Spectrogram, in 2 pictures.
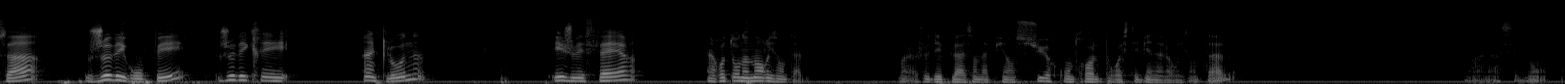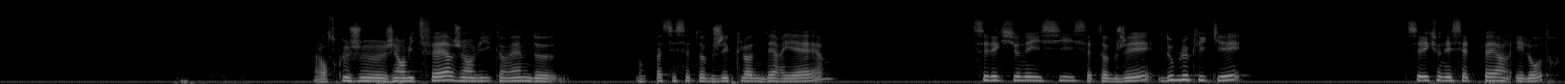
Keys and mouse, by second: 1.5 ctrl+g, 3.9 click, 7.7 click, 9.0-18.6 drag, 18.8 middle click, 21.0 click, 21.8 click, 23.8 click, 24.6 click, 27.5-28.5 drag, 31.0 shift+click.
